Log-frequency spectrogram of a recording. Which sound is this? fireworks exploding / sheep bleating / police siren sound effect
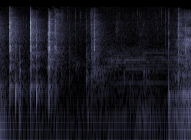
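sheep bleating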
